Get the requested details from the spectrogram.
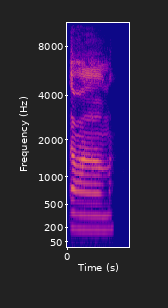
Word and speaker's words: Nihilus: They are discussing Nihilus.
